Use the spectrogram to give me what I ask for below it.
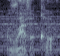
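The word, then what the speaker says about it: Revachol: pronounces Revacol with a hard K, unlike other people. You said Revacol? I like to pronounce it the hard way, the old way, the Vespertine way.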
